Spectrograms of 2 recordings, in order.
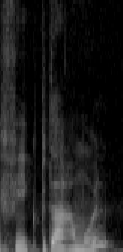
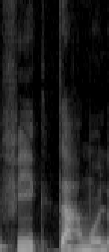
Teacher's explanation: always after فيك, which means you can, we drop the b. So instead of saying فيك بتعمل, we say فيك تعمل or فيك تعمل.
